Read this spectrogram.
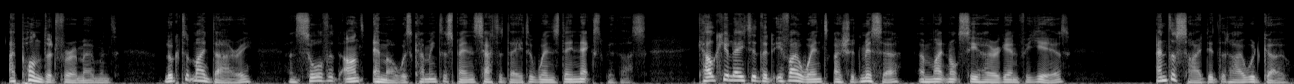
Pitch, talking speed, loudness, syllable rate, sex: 120 Hz, 220 wpm, -22 LUFS, 6.2 syllables/s, male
